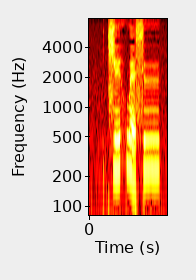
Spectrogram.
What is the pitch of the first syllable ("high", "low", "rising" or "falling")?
rising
